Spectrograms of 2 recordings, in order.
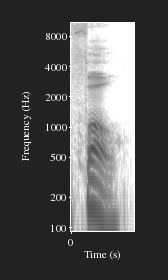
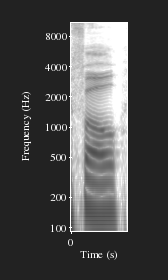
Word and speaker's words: pho: I was spending $30 on pho. Americans say pho, but it's actually pho.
